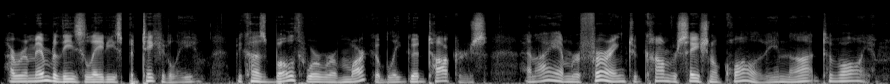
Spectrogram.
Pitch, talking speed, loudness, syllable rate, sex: 130 Hz, 135 wpm, -19 LUFS, 5.7 syllables/s, male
